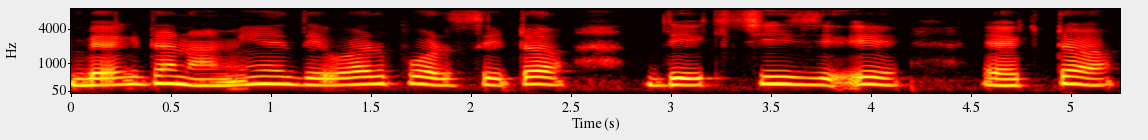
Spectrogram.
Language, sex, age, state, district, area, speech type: Bengali, female, 60+, West Bengal, Jhargram, rural, spontaneous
